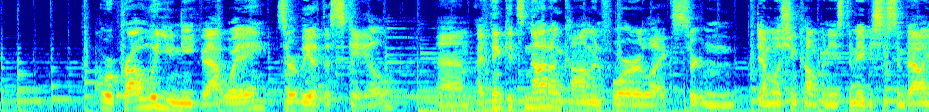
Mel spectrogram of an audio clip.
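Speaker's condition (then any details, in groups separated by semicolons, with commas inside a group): No condition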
